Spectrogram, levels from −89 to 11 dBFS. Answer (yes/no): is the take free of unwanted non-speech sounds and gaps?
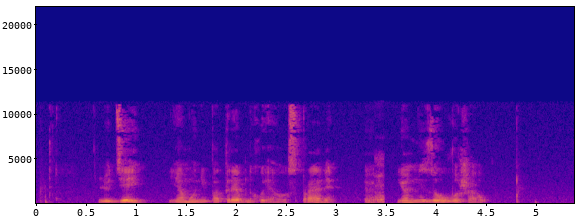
no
